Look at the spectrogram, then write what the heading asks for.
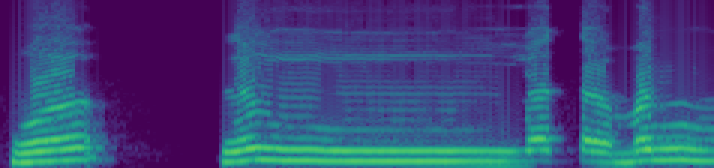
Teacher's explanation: لام کو سیدھا یا سے ملائیں گے، ٹھیک ہے، کیونکہ یہاں نون ساکن کا ادغام ہوگا تو نون ساکن کو نہیں پڑھیں گے، لام کو سیدھا اس والے یا سے ملا دیں گے.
